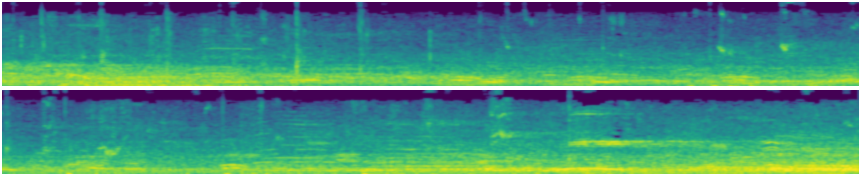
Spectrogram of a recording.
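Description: A basketball dribbled on a hardwood court during live play, with the arena crowd chattering around it.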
